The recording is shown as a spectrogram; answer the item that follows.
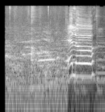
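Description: Children's voices: a busy jumble of chatter, then one child's loud, high call held for about half a second near the end.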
